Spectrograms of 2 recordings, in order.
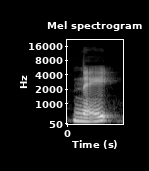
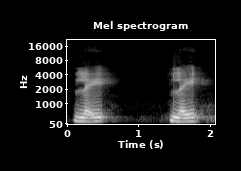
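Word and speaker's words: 你: is the word you the right way to pronounce it is nay but in hong kong many people pronounce it as lei lei let's get into more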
